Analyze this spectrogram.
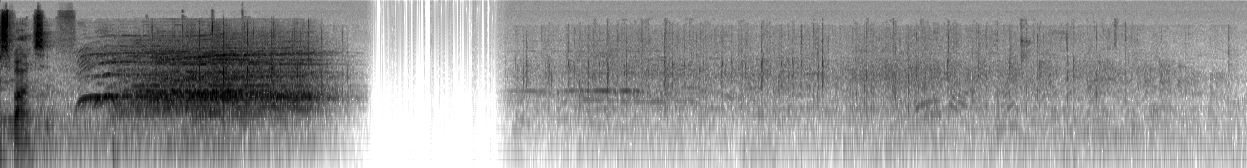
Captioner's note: cheering, applause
